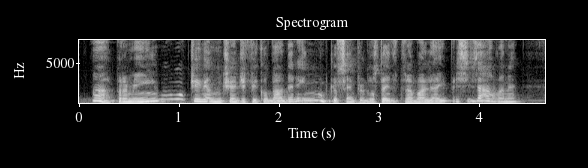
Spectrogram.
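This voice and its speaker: A woman at a very fast pace with very wide pitch swings, music in the background. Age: 80s+. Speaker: retired university maintenance worker. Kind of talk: interview, personal recollection. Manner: informal, chatty.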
